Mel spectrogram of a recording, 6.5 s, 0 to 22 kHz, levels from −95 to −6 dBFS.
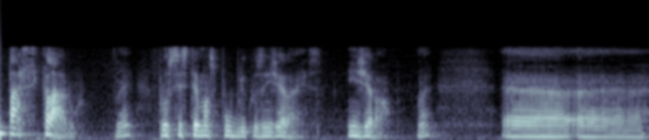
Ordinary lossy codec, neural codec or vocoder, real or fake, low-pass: none; none; real; 5.4 kHz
